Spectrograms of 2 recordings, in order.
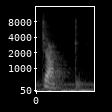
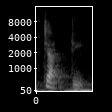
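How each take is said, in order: Both takes have the same delivery.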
